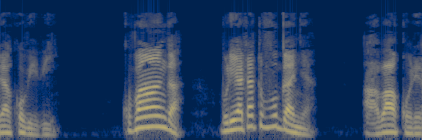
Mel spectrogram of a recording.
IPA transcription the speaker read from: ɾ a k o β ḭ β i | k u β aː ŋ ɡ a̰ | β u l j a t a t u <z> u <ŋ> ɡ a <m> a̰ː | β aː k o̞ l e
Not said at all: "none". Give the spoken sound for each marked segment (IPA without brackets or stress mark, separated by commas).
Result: v, none, ɲ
